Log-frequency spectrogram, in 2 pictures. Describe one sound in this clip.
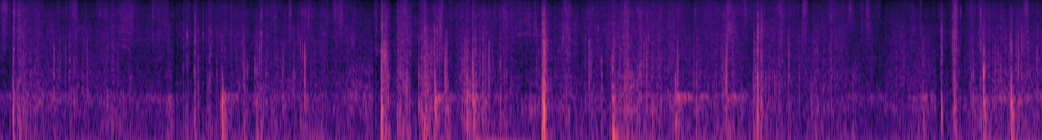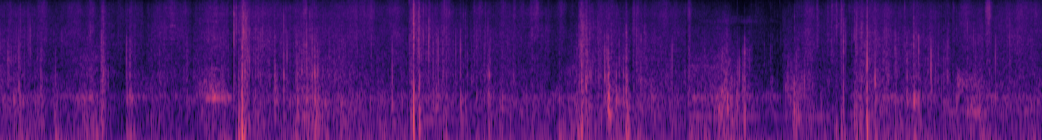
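Hands crumble soft chalk close up, with dry crunching and rustling.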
